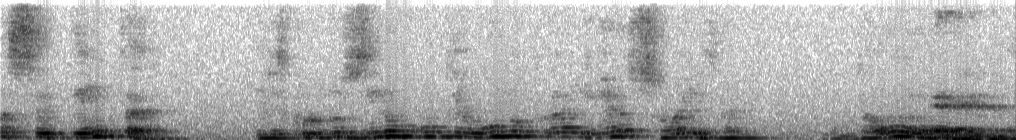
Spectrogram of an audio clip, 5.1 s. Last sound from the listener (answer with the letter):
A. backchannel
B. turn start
A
